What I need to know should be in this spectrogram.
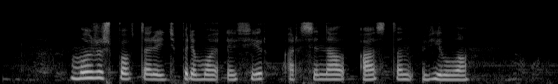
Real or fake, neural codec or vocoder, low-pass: real; none; 7.2 kHz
